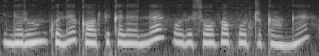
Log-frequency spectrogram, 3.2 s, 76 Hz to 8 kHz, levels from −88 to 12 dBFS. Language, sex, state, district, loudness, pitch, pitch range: Tamil, female, Tamil Nadu, Nilgiris, -17 LUFS, 235 Hz, 225-245 Hz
